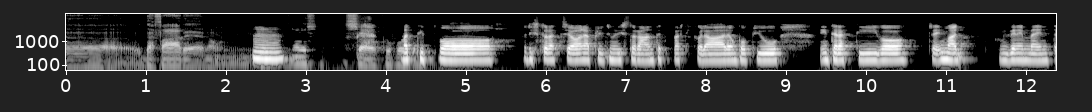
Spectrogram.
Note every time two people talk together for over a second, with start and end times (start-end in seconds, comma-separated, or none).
none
